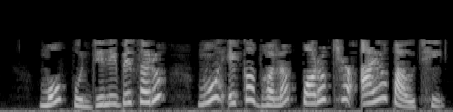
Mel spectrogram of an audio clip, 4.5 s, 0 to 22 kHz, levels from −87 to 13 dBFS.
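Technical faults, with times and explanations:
Throughout: MP3 compression, likely. The band stops dead near 5 kHz, and the remaining detail swirls and warbles as weak frequency lines drop in and out between frames. The heavy damage fits a very low bitrate of around 16 kbps, which starves the encoder of bits.
2.24 to 2.28 s: pre-echo. A short hiss runs for about 41 ms ahead of a sharp onset, and the attack itself sounds blurred. The codec spread the noise budget for the loud transient across its whole block, including the quiet lead-in.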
